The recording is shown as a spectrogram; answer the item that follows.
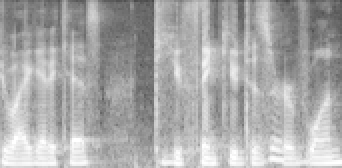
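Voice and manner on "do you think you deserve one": voice cracks and breaks. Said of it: "Excuse me, voice crack".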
